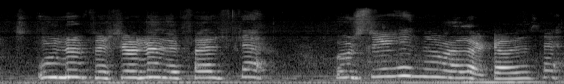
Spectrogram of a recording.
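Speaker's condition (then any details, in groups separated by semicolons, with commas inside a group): Cerebral palsy; from birth, oxygen deprivation at delivery, physical only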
